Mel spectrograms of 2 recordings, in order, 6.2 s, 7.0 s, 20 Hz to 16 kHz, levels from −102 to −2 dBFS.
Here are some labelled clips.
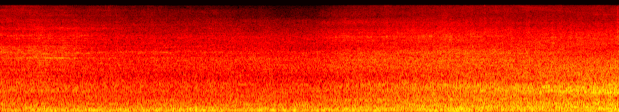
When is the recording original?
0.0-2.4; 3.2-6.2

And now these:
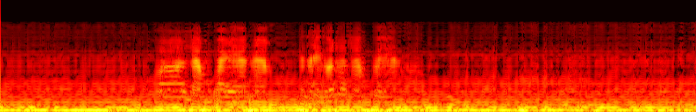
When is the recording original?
none

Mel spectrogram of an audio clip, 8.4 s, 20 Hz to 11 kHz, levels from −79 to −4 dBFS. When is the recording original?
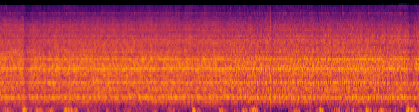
4.6-8.4

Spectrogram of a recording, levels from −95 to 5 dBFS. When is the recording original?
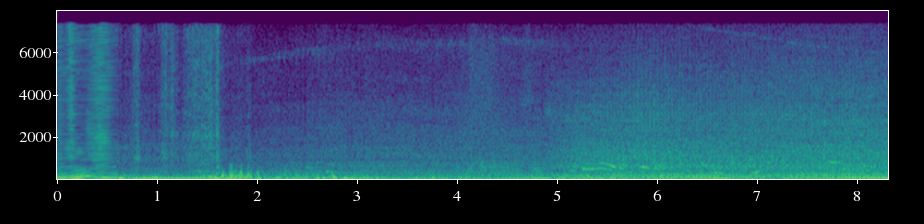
0.6-8.3

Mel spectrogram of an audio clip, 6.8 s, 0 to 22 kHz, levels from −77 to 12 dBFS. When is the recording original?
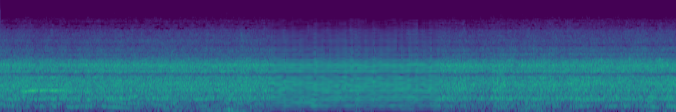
0.0-2.7; 4.4-6.8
